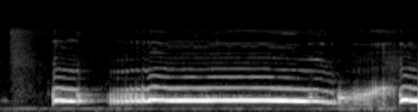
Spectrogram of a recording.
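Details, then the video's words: Long drawn coo of a puter pelung dove, recorded as a lure for training: a rolling start swells into a smooth steady tone held nearly three seconds, then rough notes and a fresh coo. "SUARA PANCINGAN PUTER PELUNG GACOR COCOK UNTUK MASTERAN PUTER PELUNG apapun"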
